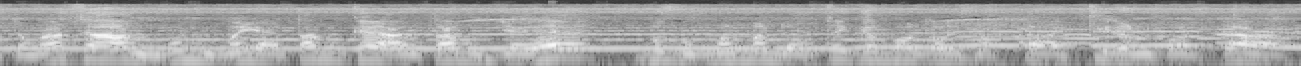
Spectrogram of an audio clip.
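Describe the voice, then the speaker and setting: A man with a fairly high pitch and very wide pitch swings, audible room echo and music in the background. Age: old. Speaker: elder storyteller. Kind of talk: oral storytelling.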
